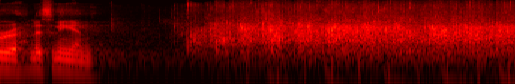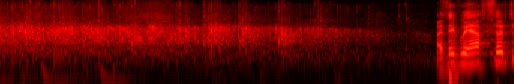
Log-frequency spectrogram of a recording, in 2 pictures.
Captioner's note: applause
